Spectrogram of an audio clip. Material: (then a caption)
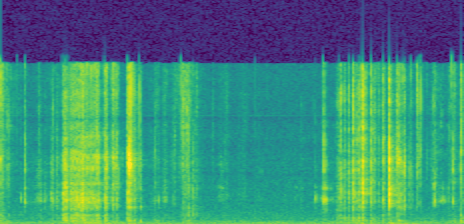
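Soap. A small, dry, pink rectangular bar of soap, held in the fingers, is shaved with a box-cutter blade into thin curls. Bright, dry scraping and crisp shaving strokes come in two bursts separated by a quiet pause, with sharp little snaps, and almost nothing low in pitch.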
